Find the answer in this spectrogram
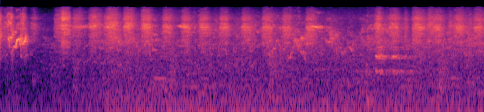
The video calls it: Bird Chick Amazing Sound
